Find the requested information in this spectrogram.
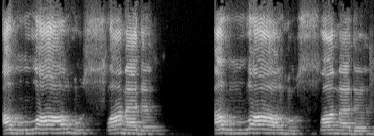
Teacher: আল্লাহ শব্দের লামের ডাইনে জবর মোটা আওয়াজে পড়তে হবে।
